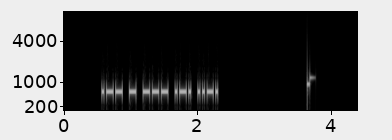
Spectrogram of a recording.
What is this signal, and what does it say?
Morse code, heard as a keyed tone, about 36 wpm, 700 Hz. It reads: WTORF
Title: Code Groups - 5 Letter:Numbers - 35wpm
